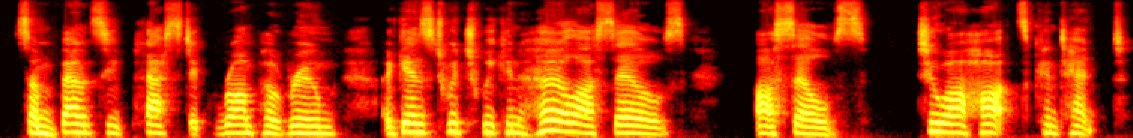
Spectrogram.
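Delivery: put-on English accent. Host reading Johnson's earth warning in a light English accent. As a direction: quote the speech with a hint of English accent. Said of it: "I'm gonna try and do my English accent".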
